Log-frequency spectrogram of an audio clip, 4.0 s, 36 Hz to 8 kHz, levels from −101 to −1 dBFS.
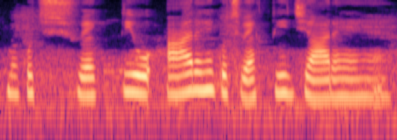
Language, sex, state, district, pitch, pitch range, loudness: Hindi, female, Jharkhand, Palamu, 210 Hz, 195-225 Hz, -15 LUFS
